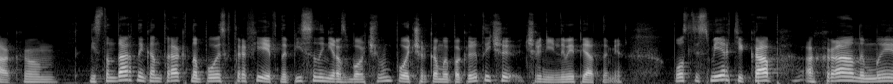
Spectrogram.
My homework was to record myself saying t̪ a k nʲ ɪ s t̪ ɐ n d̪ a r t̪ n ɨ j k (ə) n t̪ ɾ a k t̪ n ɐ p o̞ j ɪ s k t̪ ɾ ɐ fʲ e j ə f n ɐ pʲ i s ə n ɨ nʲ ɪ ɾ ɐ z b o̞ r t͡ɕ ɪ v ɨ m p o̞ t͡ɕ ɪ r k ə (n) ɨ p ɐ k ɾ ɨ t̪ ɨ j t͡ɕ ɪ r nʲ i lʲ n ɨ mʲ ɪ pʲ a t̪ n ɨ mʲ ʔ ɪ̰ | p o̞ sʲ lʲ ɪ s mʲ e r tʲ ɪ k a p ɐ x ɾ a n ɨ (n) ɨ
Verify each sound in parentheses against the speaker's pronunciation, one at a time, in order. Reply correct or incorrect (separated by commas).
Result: incorrect, incorrect, incorrect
